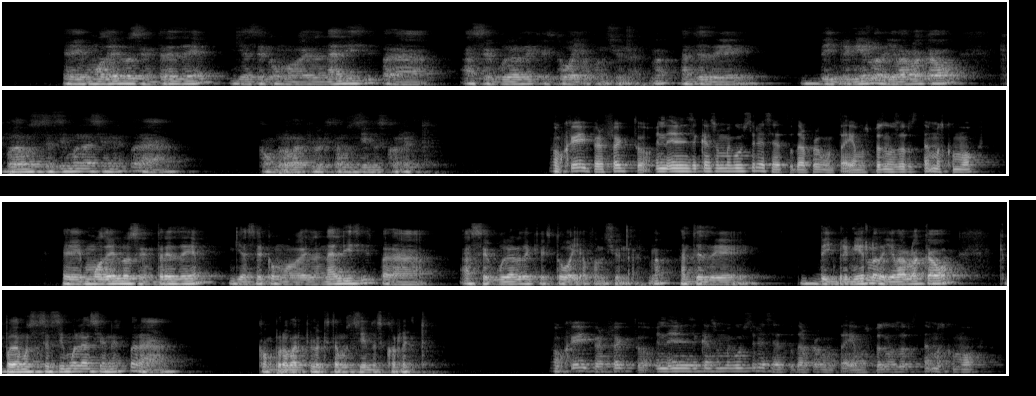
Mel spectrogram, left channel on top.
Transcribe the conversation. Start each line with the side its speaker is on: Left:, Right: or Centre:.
Right: eh, modelos en 3D y hacer como el análisis para asegurar de que esto vaya a funcionar, ¿no? Antes de, de imprimirlo, de llevarlo a cabo, que podamos hacer simulaciones para comprobar que lo que estamos haciendo es correcto.
Left: Ok, perfecto. En, en ese caso me gustaría hacerte otra pregunta. Digamos, pues nosotros tenemos como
